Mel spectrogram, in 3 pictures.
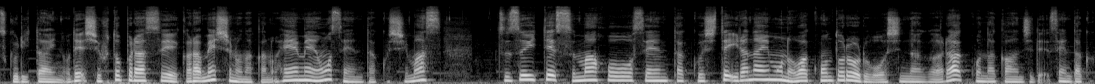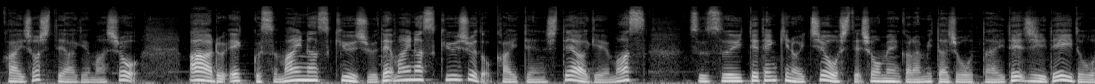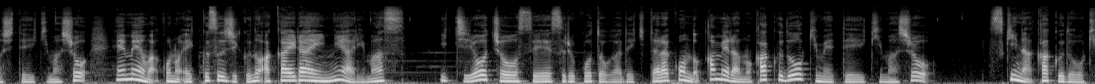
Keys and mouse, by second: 1.3 shift+a, 5.5 click, 8.8 ctrl+click, 10.4 middle click, 10.9 ctrl+click, 12.8 r, 16.8 KP_1, 20.8 g, 25.6 g, 26.4 middle click, 29.5-31.0 middle drag, 32.6 middle click.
